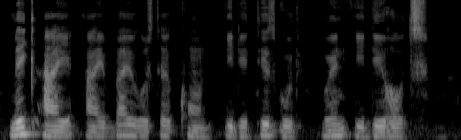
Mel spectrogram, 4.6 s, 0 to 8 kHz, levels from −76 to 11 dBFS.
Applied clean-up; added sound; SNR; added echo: none; none; none; none.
